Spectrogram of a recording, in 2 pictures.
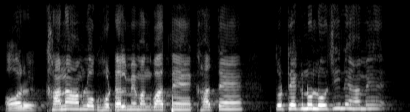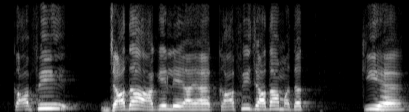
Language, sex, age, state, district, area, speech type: Hindi, male, 18-30, Bihar, Begusarai, rural, spontaneous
